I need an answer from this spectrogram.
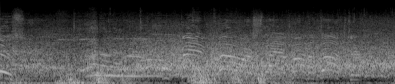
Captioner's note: crowd cheering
